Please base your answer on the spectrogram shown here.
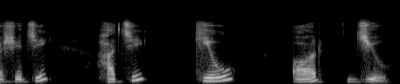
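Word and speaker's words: きゅう: क्यू के बाद एक और ऊ की ध्वनि है यानी कि क्यू।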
